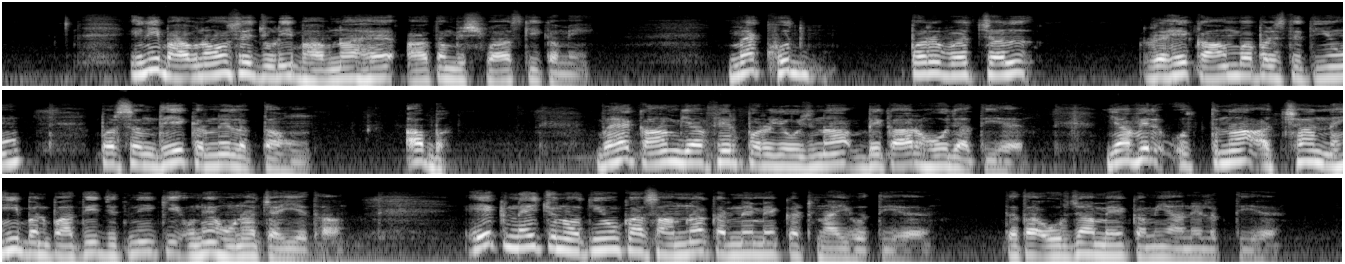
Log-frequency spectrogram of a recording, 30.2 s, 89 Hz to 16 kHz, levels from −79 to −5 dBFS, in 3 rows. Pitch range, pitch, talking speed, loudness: 120-175 Hz, 145 Hz, 125 wpm, -18 LUFS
